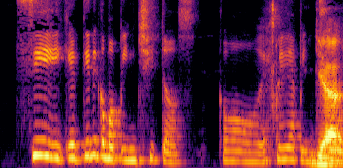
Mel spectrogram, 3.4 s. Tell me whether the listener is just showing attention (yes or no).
no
